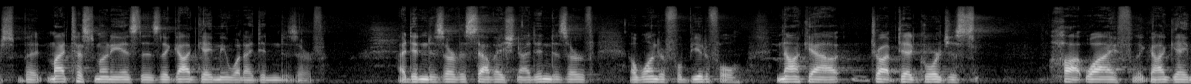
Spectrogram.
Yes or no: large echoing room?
yes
